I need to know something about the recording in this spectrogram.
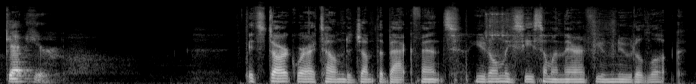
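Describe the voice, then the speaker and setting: A woman's voice: rumbling low, fairly even intonation, moderate pace. A woman playing a tough, controlled security chief in a noir science fiction audio drama, speaking in a blunt, clipped, authoritative way. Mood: wry, tense. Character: tough, curt female security chief, hard-drinking and controlled.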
